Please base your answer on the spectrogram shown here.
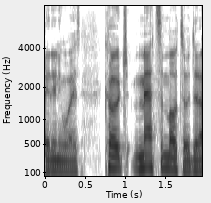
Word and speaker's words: Matsumoto: Coach Matsumoto.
